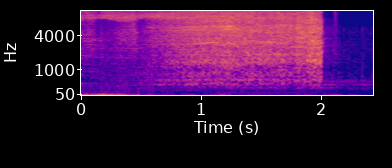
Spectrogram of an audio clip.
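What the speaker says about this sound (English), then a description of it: "A small drill with a brush so we don't have to work too hard" A small drill spinning a brush scrubs cleaner into a car's interior carpet, a steady close rasping whir for about two seconds that cuts off abruptly.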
